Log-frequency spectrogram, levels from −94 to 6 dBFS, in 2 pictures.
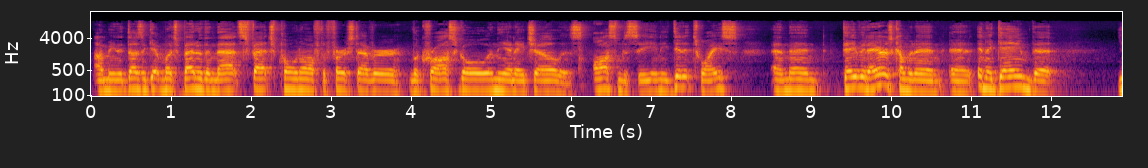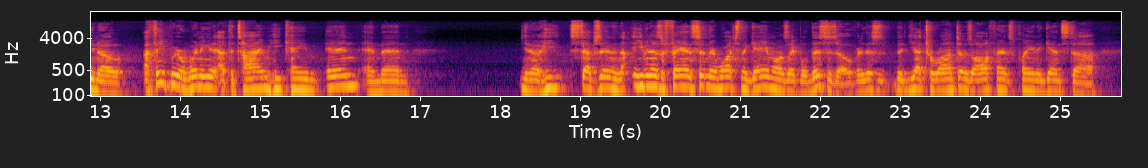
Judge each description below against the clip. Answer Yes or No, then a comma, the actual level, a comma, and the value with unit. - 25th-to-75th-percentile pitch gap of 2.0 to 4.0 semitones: Yes, average, 2.7 semitones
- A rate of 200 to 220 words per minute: Yes, fast, 205 wpm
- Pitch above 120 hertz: Yes, medium, 140 Hz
